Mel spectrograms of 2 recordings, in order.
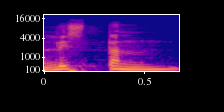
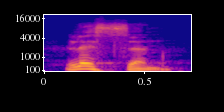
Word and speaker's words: listen: Nah, untuk pengucapan listen, bukan listen, tapi listen.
